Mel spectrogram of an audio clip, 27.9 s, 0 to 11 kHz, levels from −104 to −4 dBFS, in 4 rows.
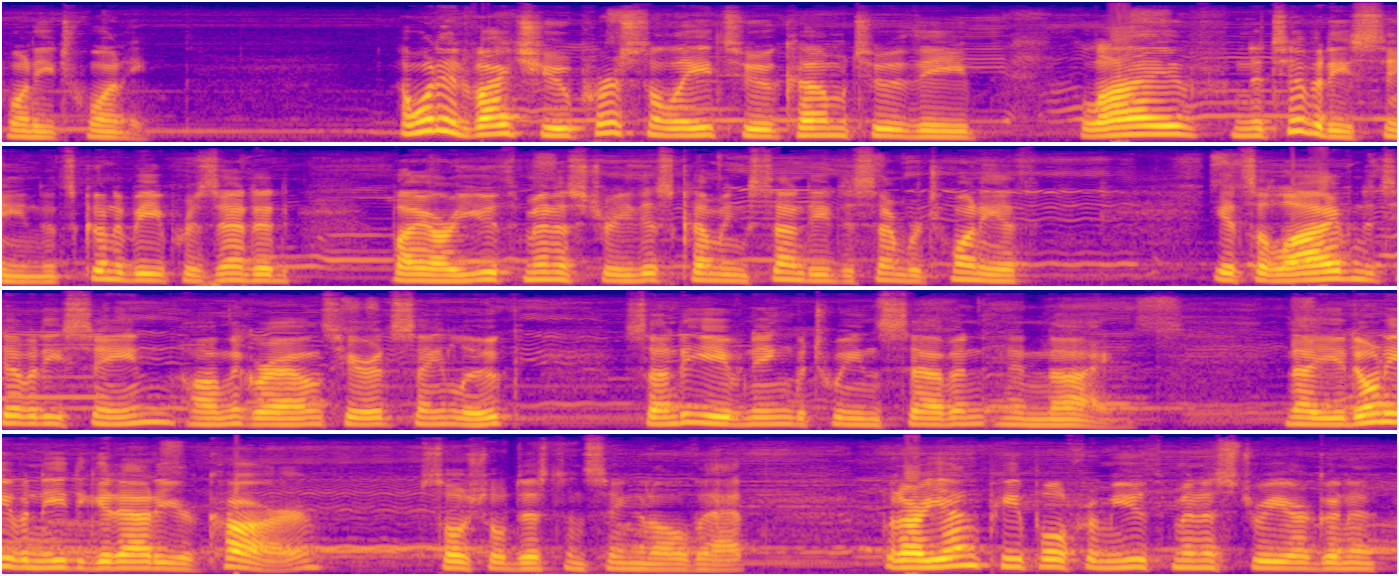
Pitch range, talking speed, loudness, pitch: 140-185 Hz, 155 wpm, -17 LUFS, 160 Hz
